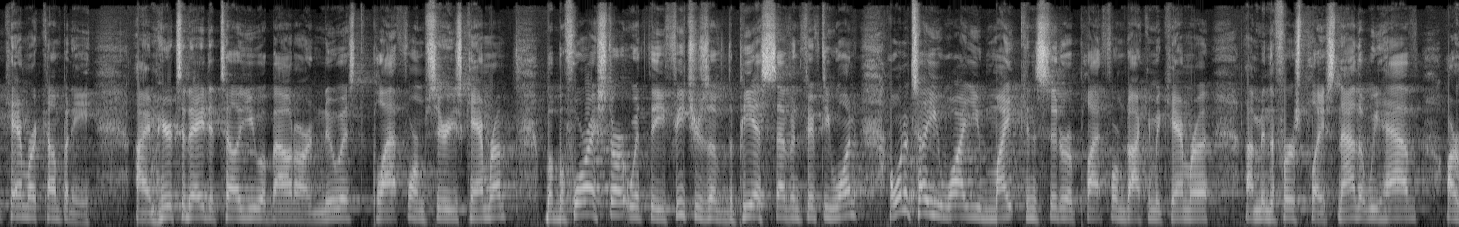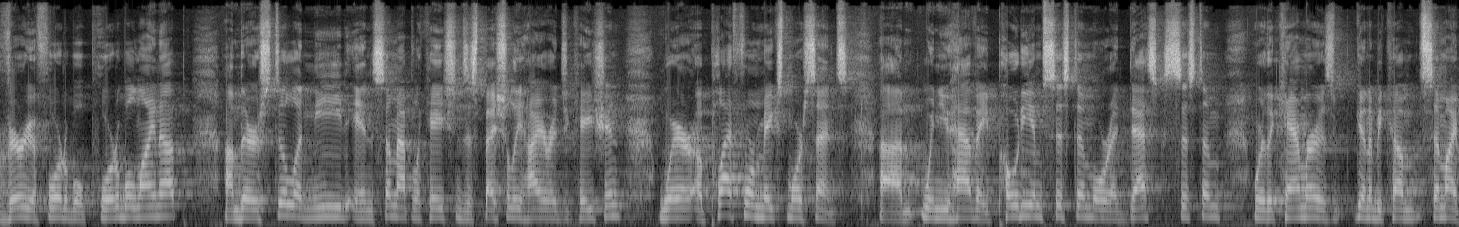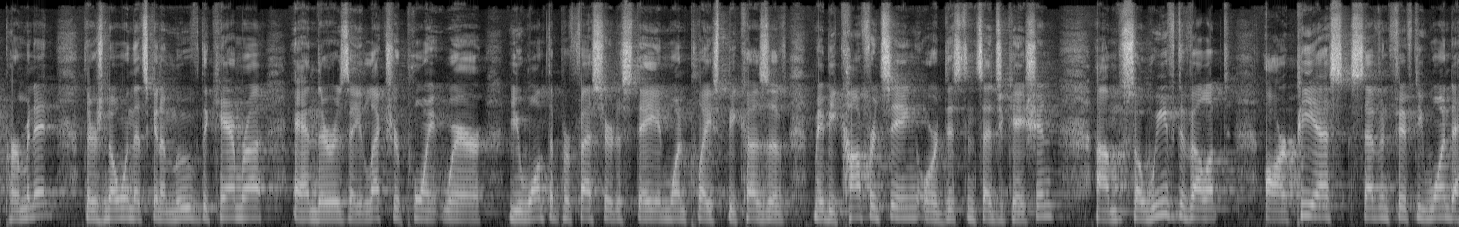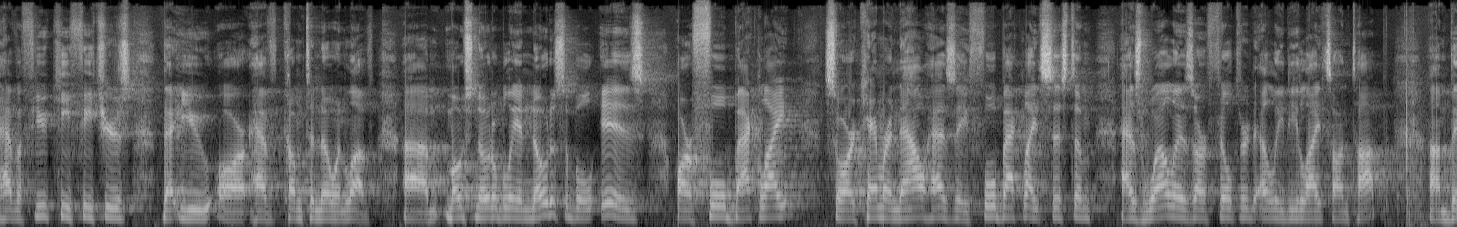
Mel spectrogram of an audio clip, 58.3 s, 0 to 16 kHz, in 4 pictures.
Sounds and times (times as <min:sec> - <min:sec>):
Speech: 0:00.0 - 0:58.3.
